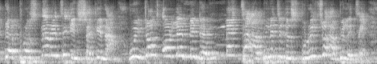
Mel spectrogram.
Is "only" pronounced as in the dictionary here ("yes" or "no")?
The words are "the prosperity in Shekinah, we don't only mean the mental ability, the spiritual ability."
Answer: yes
